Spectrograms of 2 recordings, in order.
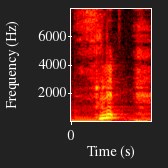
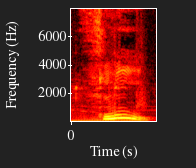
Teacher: Il s'agit alors d'un I bref, comme par exemple le I de slip, qui est contraire au I de sleep.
